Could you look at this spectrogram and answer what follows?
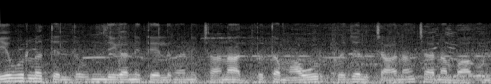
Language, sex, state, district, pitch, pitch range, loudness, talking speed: Telugu, male, Andhra Pradesh, Sri Satya Sai, 110 Hz, 105-115 Hz, -17 LUFS, 195 wpm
